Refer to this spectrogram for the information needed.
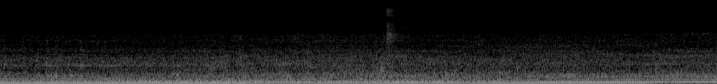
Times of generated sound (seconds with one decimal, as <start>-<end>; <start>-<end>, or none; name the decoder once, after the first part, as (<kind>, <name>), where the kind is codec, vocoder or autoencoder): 2.1-3.2 (codec, DAC); 4.3-5.1; 5.7-6.8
